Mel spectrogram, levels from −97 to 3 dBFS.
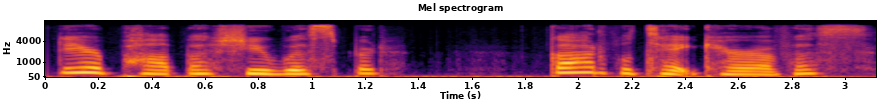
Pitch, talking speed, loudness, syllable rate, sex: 250 Hz, 190 wpm, -15 LUFS, 5.0 syllables/s, female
